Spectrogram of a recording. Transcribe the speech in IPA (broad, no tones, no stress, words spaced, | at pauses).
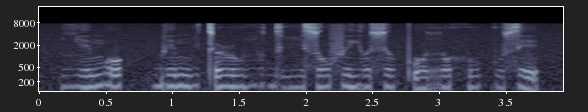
ʎemo | bemitʼɵ ɭuʎo dʱi sofejɵsɵ pʼoro hukuse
